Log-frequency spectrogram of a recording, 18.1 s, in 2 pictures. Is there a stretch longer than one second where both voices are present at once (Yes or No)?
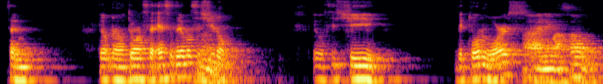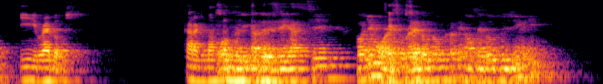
Yes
